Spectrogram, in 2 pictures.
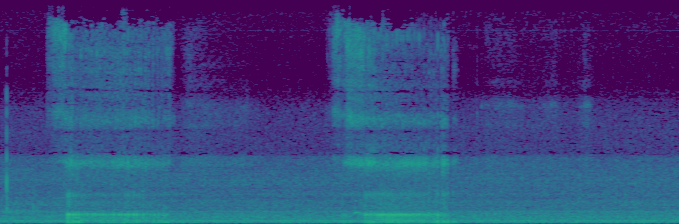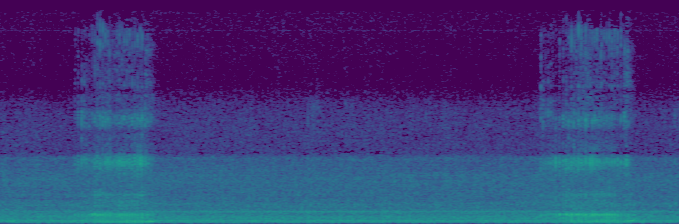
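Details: Soft, raspy snores at irregular intervals over steady room hum from a sleeping pug; snoring.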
